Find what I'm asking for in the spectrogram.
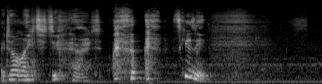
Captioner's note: coughs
